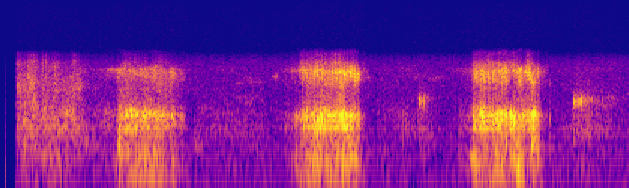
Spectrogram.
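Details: Noisy snoring: loud, harsh fluttering snores on each breath, about three in eight seconds, with small snorts between.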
